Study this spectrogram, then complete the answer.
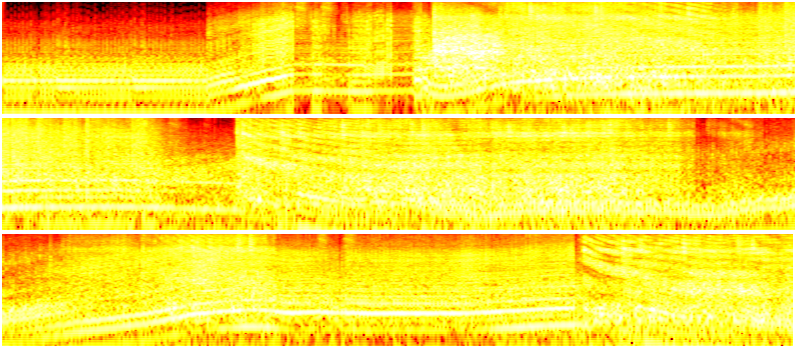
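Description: A rally car engine revs up and down, rising and falling in pitch.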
